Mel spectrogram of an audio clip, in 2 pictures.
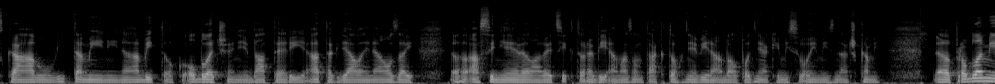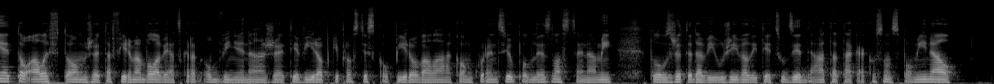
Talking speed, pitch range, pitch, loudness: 175 wpm, 105-115 Hz, 110 Hz, -32 LUFS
